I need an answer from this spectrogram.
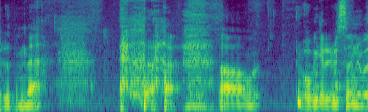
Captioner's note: laughs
